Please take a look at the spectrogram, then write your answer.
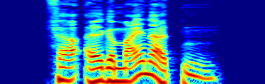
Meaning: inflection of verallgemeinern: 1. first/third-person plural preterite 2. first/third-person plural subjunctive II
- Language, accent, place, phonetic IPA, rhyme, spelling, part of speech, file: German, Germany, Berlin, [fɛɐ̯ʔalɡəˈmaɪ̯nɐtn̩], -aɪ̯nɐtn̩, verallgemeinerten, adjective / verb, De-verallgemeinerten.ogg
